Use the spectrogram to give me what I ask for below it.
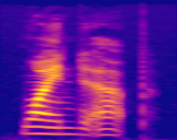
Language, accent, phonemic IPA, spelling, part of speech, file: English, US, /waɪnd ˈʌp/, wind up, noun / verb, En-us-wind up.ogg
- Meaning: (noun) Alternative form of wind-up; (verb) To wind (rope, string, mainsprings, etc.) completely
